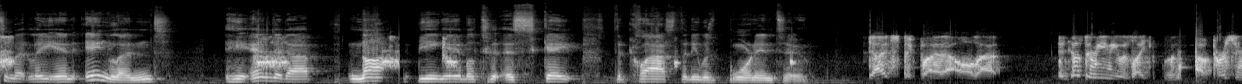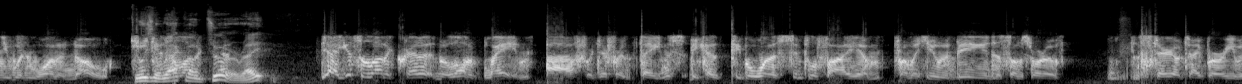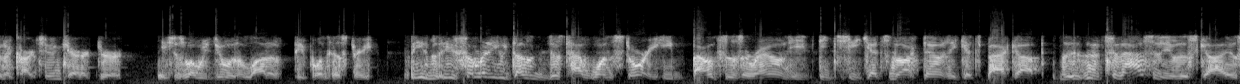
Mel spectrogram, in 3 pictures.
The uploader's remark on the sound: Over the phone.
